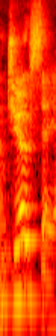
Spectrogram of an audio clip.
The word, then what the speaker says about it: José: It's called The Double by Portuguese author, she's educated, José Saramago, or José, actually, they say in Portugal, not José. José is Spanish, would be Spanish. José, you pronounce the J in Portuguese.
